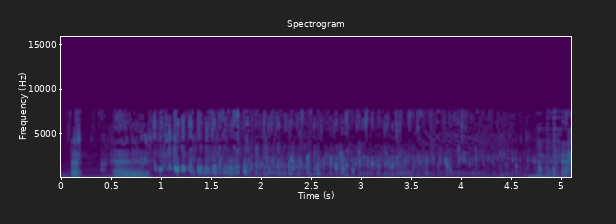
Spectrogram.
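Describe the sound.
Tea is poured steadily into a glass for several seconds, a continuous splashing stream, with a brief voice at the start and a bit of talk near the end.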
